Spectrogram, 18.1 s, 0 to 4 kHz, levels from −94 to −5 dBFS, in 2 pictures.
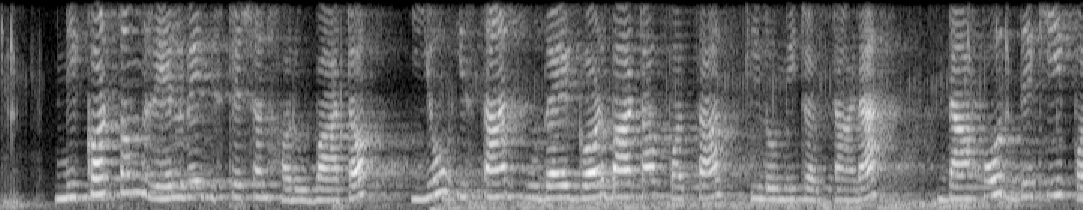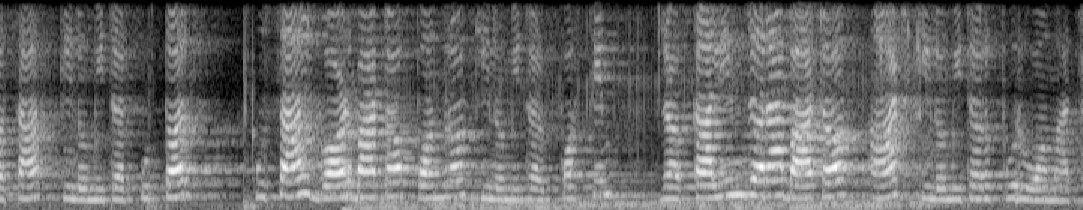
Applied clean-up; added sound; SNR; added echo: none; Liquid; 18 dB; reverberation time 0.9 s.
